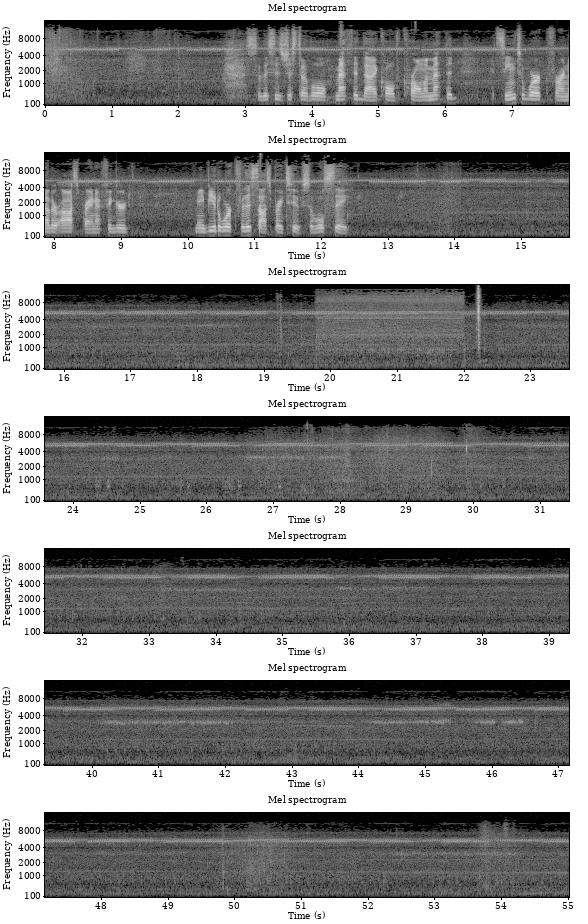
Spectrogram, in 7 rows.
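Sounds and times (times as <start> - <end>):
rustling hiss: 0.0 - 7.4, 19.2 - 22.3, 26.8 - 30.4
insects chirping: 0.0 - 55.0.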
